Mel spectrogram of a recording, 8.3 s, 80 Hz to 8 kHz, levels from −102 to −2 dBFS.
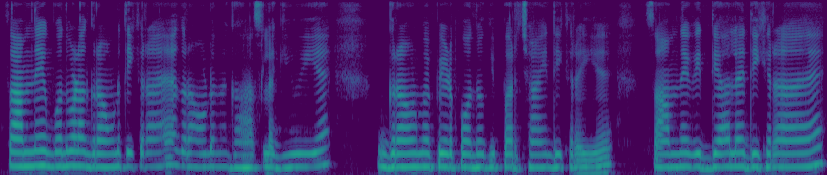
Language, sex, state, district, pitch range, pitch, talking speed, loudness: Hindi, female, Jharkhand, Sahebganj, 220-225 Hz, 220 Hz, 205 wpm, -51 LUFS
